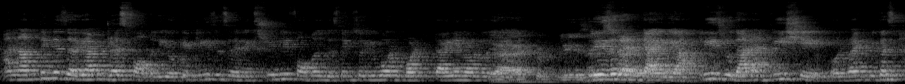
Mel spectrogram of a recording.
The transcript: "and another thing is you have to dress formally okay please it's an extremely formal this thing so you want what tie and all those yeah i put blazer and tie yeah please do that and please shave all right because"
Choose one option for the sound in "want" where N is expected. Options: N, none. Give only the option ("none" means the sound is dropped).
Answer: none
